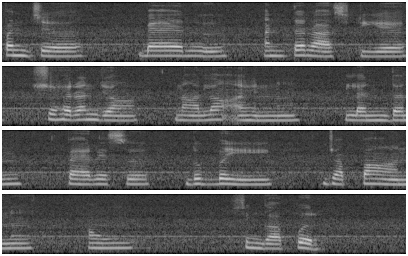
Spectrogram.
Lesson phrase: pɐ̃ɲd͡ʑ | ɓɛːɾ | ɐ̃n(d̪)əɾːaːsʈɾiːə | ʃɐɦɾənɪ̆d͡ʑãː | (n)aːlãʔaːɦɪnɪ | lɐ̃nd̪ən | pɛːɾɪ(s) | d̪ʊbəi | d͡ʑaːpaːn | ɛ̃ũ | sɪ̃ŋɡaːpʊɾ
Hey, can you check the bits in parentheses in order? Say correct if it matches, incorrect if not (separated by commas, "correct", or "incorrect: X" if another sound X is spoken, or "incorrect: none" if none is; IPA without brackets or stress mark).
incorrect: t̪, correct, correct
